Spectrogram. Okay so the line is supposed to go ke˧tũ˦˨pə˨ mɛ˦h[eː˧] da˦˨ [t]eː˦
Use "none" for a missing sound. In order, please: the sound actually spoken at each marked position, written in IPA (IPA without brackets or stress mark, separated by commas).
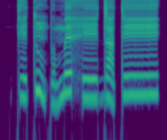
eː˧, t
